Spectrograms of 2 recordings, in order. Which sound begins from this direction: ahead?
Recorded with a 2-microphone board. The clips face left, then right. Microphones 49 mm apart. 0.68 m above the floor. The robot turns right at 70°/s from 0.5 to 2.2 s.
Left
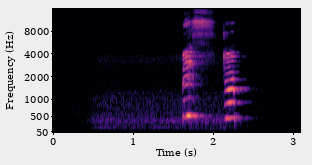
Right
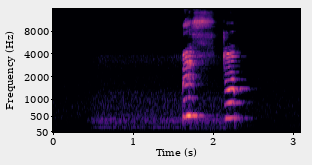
A shout, at 1.6 s.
